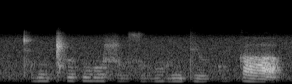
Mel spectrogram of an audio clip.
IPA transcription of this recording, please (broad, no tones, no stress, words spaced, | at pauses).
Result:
cʰṳɲǁʰɯtmu ɬṳsṳ mɔ̤ɲtʲɯ kṳka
